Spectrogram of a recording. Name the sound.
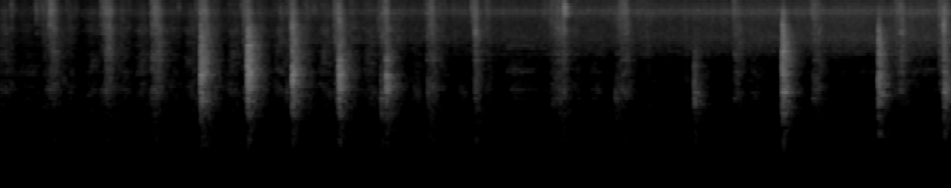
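knife chopping frozen peppers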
